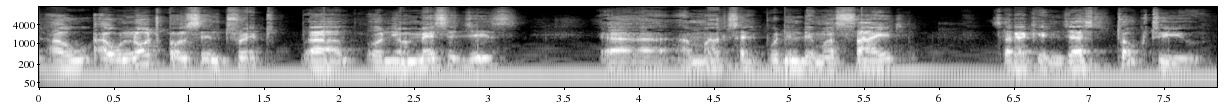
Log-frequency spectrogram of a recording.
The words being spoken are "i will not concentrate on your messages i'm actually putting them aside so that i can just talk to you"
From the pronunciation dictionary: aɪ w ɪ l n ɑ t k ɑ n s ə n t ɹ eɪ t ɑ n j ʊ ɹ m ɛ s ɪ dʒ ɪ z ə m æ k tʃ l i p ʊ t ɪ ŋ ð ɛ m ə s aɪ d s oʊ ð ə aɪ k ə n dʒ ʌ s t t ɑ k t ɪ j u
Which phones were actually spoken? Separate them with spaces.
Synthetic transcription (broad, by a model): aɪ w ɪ w n ɑ t k ɑ n s ə n t ɹ eɪ t ɑ n j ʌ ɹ m ɛ s ɪ dʒ ɪ z ə m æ k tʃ l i p ʊ t ɪ ŋ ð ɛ m ə s aɪ d s oʊ ð ə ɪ k ə n dʒ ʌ s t t ɑ k t ɪ j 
